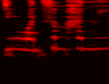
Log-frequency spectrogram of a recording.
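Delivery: put-on tiny, very high, very soft hushed babytalk. Imitating a couple calling each other honey: baby voice. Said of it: "In the baby voice".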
